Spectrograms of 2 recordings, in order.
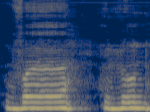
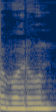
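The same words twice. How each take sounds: First: वरुण very slowly as व, pause, रुण; slow, low sounding-out of वरुण; syllable by syllable. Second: Said in the usual way. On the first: Shown as a demonstration. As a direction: stretch and split वरुण for learners. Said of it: "जैसे". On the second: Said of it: "क्या है?".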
